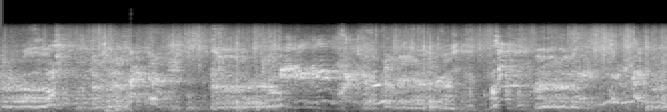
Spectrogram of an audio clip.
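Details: Excited Pug barking and growling nonstop while the trash is carried out, a dense run of yapping barks over household noise and voices.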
